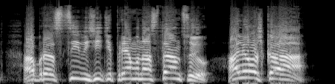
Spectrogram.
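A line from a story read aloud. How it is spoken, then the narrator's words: Shout after them. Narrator (Russian): парень крикнул им вслед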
